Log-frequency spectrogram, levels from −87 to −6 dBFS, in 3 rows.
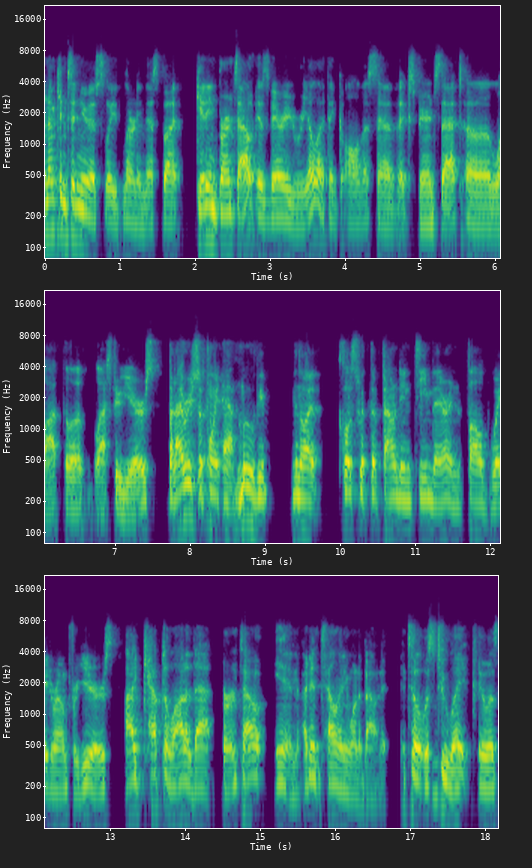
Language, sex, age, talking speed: English, male, 30-49, 230 wpm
